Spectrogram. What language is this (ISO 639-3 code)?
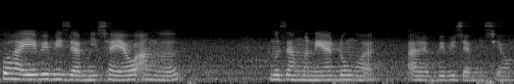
brx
